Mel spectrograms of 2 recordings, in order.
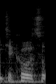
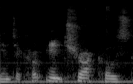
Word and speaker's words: Intracoastal: indicating that it's the Intracoastal water I can say it wrong all the time it's with an a but um and I'll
